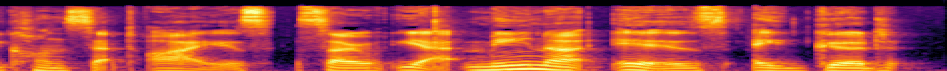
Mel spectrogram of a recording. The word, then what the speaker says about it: 3INA: Now there's a brand out there called Mina which is spelt 3INA. 3, I, N, A, and they they were like “you know it's pronounced 'Mina' and not '3ina'” and I was like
